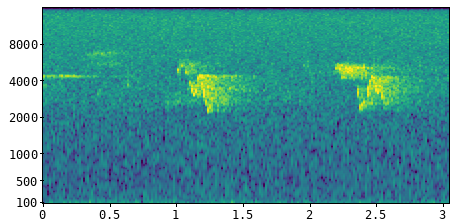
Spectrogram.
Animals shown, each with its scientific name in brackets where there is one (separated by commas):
Black-throated Green Warbler (Setophaga virens), Eastern Wood-Pewee (Contopus virens), Red-eyed Vireo (Vireo olivaceus)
